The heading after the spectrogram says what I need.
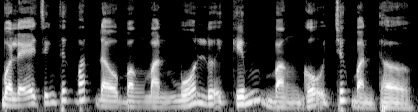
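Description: A man narrating a horror audiobook in an expressive, dramatic storytelling manner. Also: fairly low pitch, moderate pace, no room sound. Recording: dry close studio read, faint music.

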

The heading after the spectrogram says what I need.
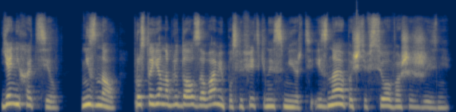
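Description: A blunt, bitter man on a late-night phone call, as a woman narrator reads him. He breaks out in anger at a woman he resents. The voice sits at an ordinary middle pitch. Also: normal speed, natural voice. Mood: apologetic. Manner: angry outbursts, then quiet apology. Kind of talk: audiobook reading.

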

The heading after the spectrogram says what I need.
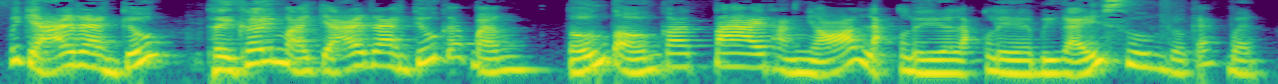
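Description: A woman's voice: medium pitch, lively intonation, fast talker. Chatty woman storyteller. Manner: chatty, addresses listeners directly. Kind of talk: casual ghost story narration.

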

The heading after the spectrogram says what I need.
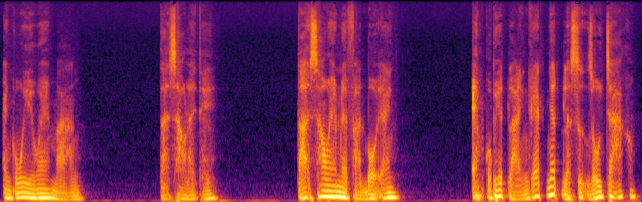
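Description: A man's voice: breathy edge, no room sound, clean studio sound, full character voice. A man doing a cold, scheming gang boss. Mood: coldly calm. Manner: calm, low, measured.

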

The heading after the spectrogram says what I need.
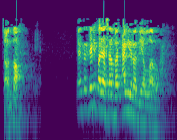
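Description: A man preaching a religious lecture, who keeps repeating a blessing phrase as a filler and swings between emphatic bursts and quiet asides. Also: high-pitched, sing-song, brisk. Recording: echoey room, dull lo-fi sound.

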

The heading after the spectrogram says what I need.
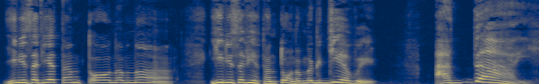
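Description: A man's voice: sits high, very animated, slow pace, fairly bright tone, voice pushed up, full character voice. A man reading a story, voicing an impulsive young cadet who stammers and pleads breathlessly. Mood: desperate pleading.

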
